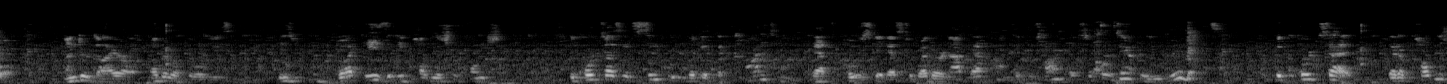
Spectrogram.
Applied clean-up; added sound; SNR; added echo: classical method WPE with log-MMSE.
